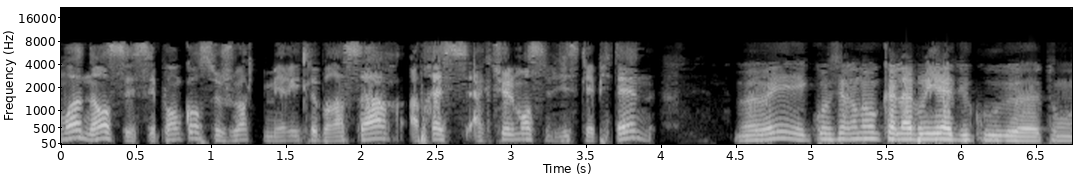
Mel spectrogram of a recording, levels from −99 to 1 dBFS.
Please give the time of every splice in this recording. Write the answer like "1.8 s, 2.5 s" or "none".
4.1 s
